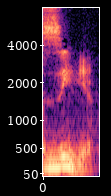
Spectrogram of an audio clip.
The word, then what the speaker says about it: Xenia: Oh, Zinnia. Yeah. I like how you say it a lot better than how everybody else says it. – How do they say ex-Zinnia? – Kathleen calls it X-Town. – It's Xenia.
